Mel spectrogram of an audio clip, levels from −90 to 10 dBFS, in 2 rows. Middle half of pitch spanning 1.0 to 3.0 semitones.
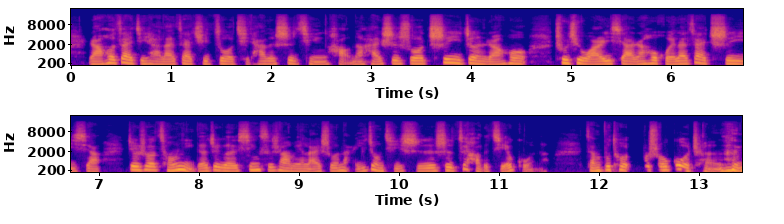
No: average, 3.7 semitones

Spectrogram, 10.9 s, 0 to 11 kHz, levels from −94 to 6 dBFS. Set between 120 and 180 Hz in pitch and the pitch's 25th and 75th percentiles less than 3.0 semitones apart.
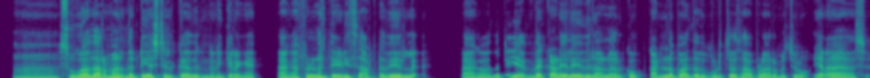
Yes: medium, 140 Hz; narrow, 2.4 semitones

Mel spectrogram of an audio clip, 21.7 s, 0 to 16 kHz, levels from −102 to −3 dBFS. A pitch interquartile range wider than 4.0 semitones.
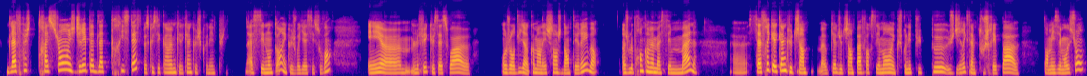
Yes: average, 4.6 semitones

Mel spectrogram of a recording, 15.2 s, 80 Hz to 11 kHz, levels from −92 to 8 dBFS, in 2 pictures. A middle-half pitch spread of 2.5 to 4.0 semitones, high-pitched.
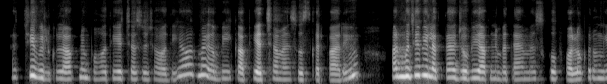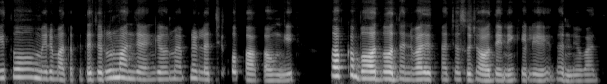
Yes: average, 2.9 semitones; high, 225 Hz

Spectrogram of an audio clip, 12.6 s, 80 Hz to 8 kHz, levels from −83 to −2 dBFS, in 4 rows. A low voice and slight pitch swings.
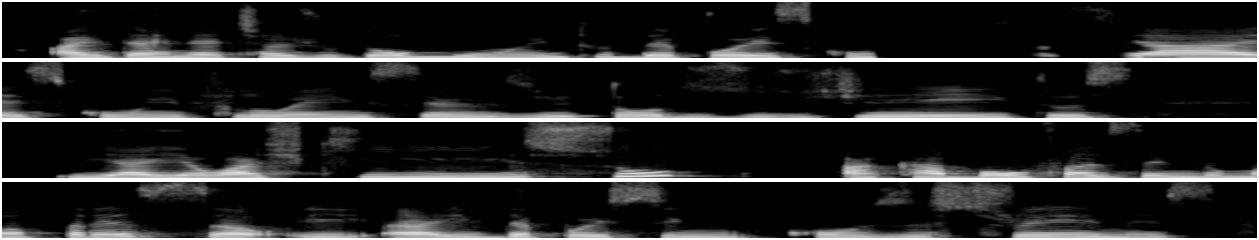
No: high, 230 Hz; narrow, 2.3 semitones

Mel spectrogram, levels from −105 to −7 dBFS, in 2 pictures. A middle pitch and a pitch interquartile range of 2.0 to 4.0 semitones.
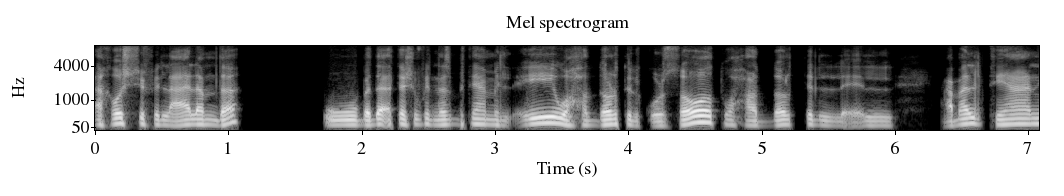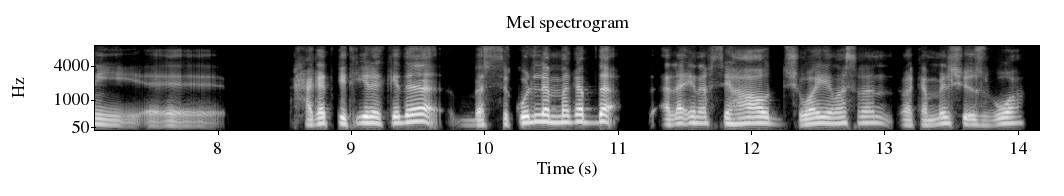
No: medium, 145 Hz; average, 4.8 semitones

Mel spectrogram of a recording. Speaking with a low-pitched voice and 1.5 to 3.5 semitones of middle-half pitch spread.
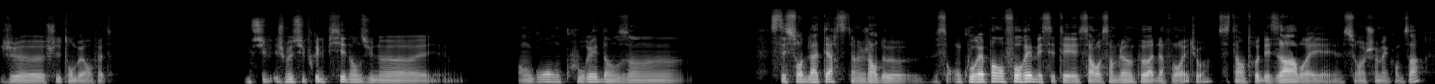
Yes: low, 100 Hz; average, 2.8 semitones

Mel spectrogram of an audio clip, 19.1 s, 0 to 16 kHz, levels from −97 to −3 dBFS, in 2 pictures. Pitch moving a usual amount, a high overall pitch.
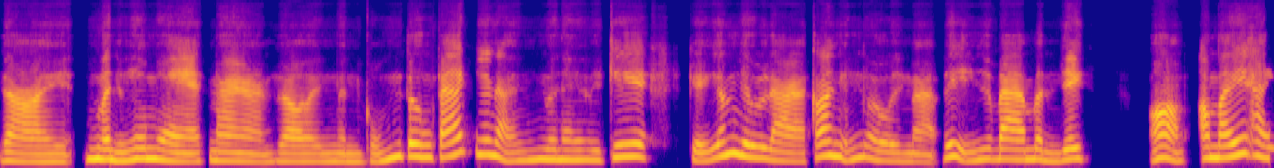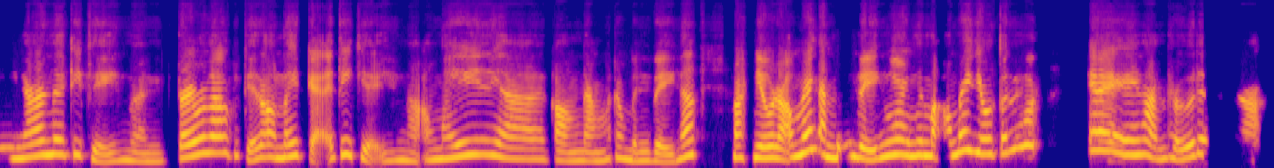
No: wide, 6.8 semitones; high, 230 Hz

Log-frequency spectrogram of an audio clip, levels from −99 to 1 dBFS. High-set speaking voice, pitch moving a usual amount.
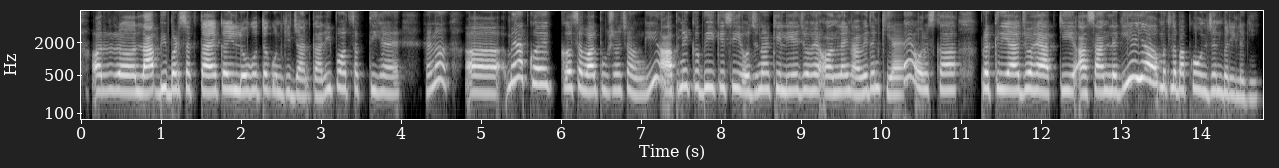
No: very high, 265 Hz; narrow, 2.0 semitones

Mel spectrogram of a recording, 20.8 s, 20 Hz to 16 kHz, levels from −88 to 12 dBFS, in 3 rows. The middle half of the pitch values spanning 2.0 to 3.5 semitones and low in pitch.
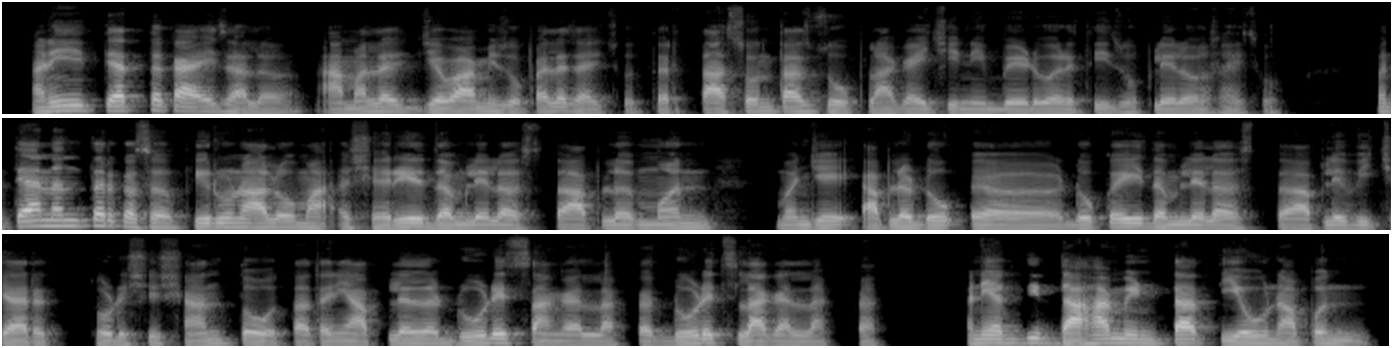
Yes: average, 3.1 semitones; low, 115 Hz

